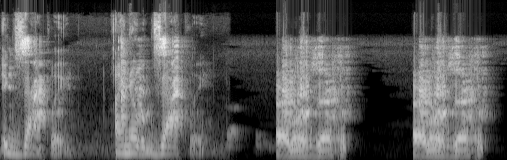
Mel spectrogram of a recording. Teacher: when t comes between two consonants it's really common in American English to drop it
